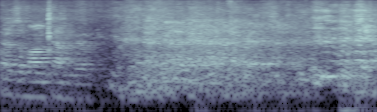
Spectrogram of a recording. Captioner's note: audience laughing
